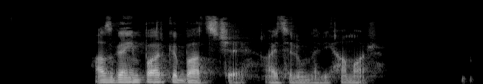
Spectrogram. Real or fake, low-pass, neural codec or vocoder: fake; 9.9 kHz; vocoder, 24 kHz, 100 mel bands, Vocos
